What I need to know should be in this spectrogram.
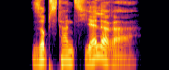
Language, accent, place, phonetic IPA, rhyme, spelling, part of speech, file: German, Germany, Berlin, [zʊpstanˈt͡si̯ɛləʁɐ], -ɛləʁɐ, substantiellerer, adjective, De-substantiellerer.ogg
- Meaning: inflection of substantiell: 1. strong/mixed nominative masculine singular comparative degree 2. strong genitive/dative feminine singular comparative degree 3. strong genitive plural comparative degree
